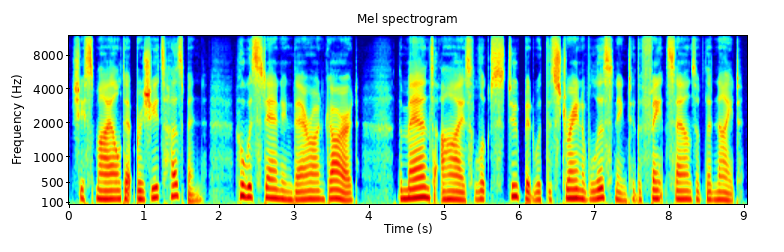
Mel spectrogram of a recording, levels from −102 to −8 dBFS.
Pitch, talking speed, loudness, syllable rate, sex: 165 Hz, 185 wpm, -19 LUFS, 4.8 syllables/s, female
